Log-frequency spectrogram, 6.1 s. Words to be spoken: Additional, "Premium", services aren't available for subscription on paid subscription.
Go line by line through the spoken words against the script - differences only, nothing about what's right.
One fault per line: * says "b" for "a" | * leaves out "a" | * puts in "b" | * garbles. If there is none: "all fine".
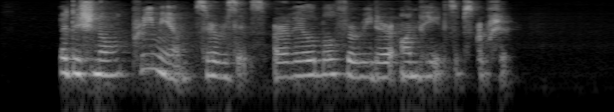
* says "are" for "aren't"
* says "reader" for "subscription"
